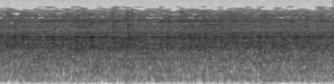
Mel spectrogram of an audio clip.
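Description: Steady, even drone of forest insects, strongest in a high band, with no breaks.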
